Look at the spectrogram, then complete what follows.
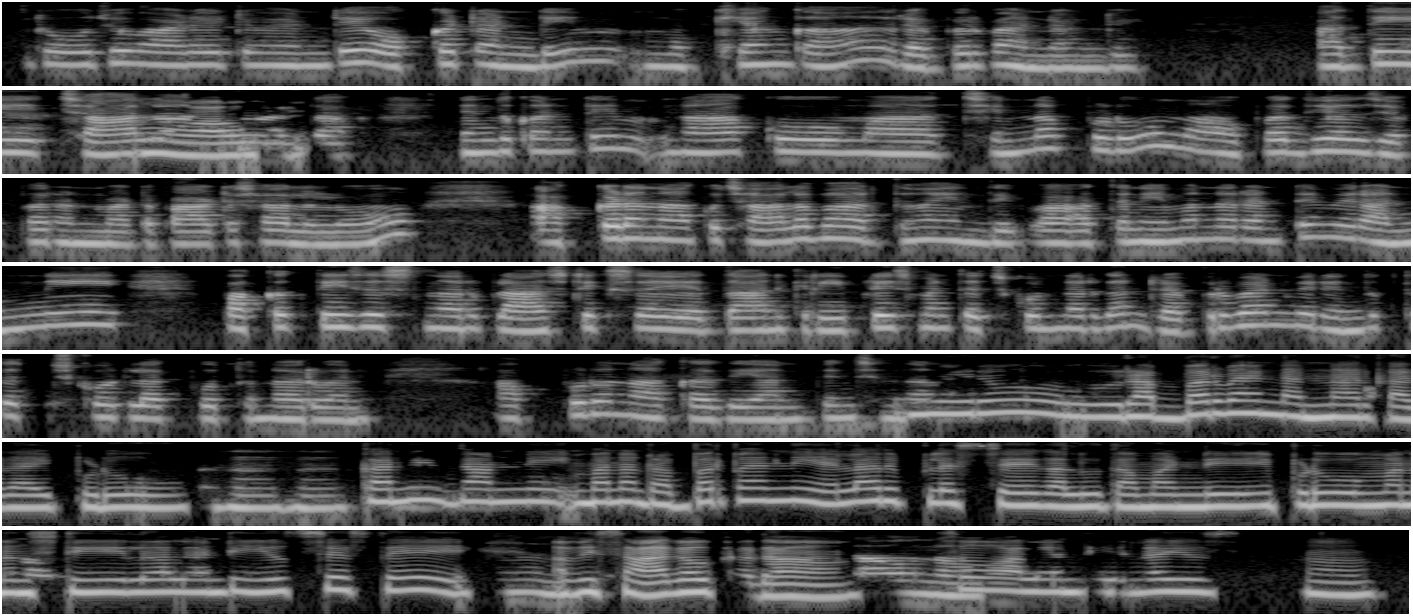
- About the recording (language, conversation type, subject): Telugu, podcast, ప్లాస్టిక్ వాడకాన్ని తగ్గించేందుకు సులభంగా పాటించగల మార్గాలు ఏమేమి?
- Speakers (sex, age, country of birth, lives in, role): female, 18-19, India, India, guest; female, 20-24, India, India, host
- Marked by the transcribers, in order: static; other background noise; in English: "రబ్బర్"; unintelligible speech; in English: "రీప్లేస్మెంట్"; in English: "రబ్బర్ బ్యాండ్"; in English: "రబ్బర్ బ్యాండ్"; in English: "రబ్బర్ బ్యాండ్‌ని"; in English: "రిప్లేస్"; in English: "యూజ్"; in English: "సో"; in English: "యూజ్"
